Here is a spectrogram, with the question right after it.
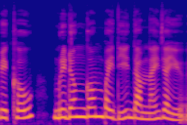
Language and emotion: Bodo, neutral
